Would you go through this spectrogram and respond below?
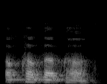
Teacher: क ख ग घ, तो इसका उच्चारण स्थान कंठ हो जाएगा।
